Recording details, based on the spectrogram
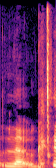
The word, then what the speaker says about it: Logue: See, not Rogel, Logue.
